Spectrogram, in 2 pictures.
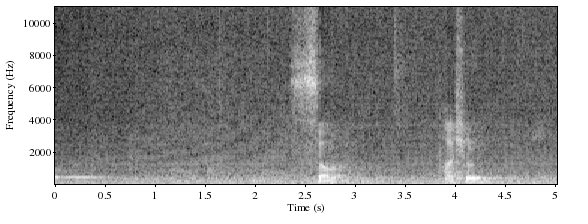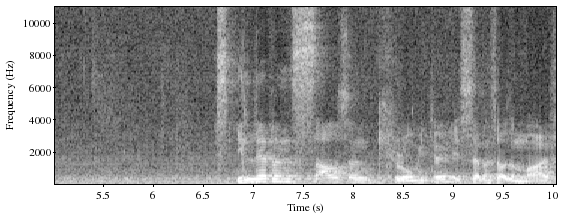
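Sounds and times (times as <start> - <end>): low hum: 0.0 - 8.8.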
